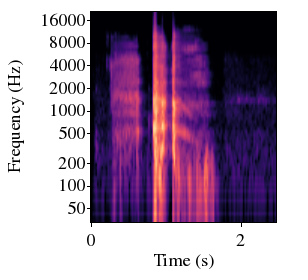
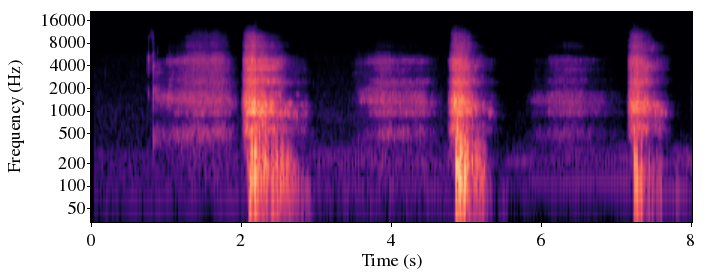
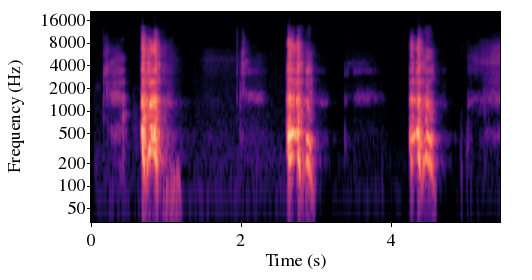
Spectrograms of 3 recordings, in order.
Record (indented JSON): {
  "cough_length": "2.5 s",
  "cough_amplitude": 32768,
  "cough_signal_mean_std_ratio": 0.25,
  "exhalation_length": "8.0 s",
  "exhalation_amplitude": 29610,
  "exhalation_signal_mean_std_ratio": 0.3,
  "three_cough_length": "5.5 s",
  "three_cough_amplitude": 30393,
  "three_cough_signal_mean_std_ratio": 0.28,
  "survey_phase": "alpha (2021-03-01 to 2021-08-12)",
  "age": "18-44",
  "gender": "Male",
  "wearing_mask": "Yes",
  "symptom_none": true,
  "smoker_status": "Never smoked",
  "respiratory_condition_asthma": false,
  "respiratory_condition_other": false,
  "recruitment_source": "REACT",
  "submission_delay": "3 days",
  "covid_test_result": "Negative",
  "covid_test_method": "RT-qPCR"
}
